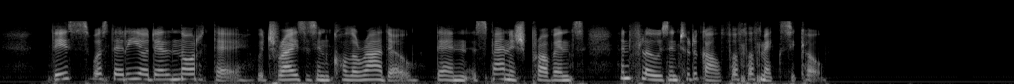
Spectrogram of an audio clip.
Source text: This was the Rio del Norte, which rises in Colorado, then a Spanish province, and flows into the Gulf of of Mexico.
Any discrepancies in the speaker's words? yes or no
no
